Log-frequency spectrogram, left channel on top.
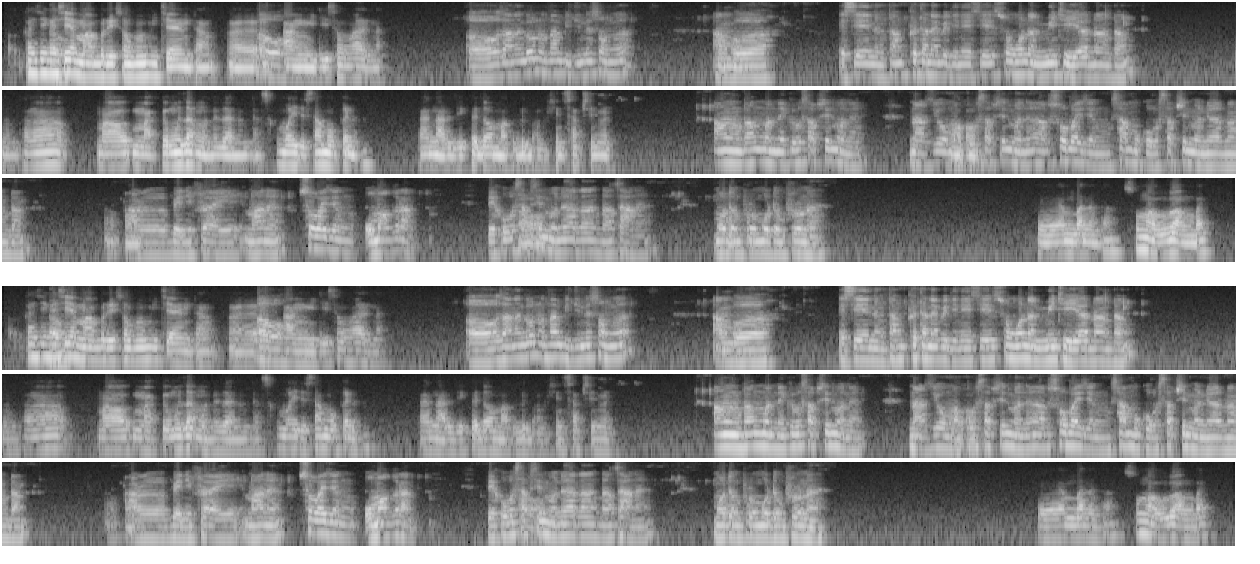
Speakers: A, on the left; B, on the right.
A: खायसे खायसेया
B: औ
A: माबोरै सङो मिथिया नोंथां। ओ
B: औ
A: आं इदि सङो आरोना।
B: औ जानांगौ नोंथां बिदिनो सङो,
A: औ
B: आंबो
A: औ
B: एसे नोंथां खोथानाय बायदिनो एसे सङो होननानै मिथियो आरोना नोंथां।
A: नोंथाङा मा माखो मोजां मोनो जानो ना सबायजों साम'खौनो? ना नारजिखौदो अमाखौदो बांसिन साबसिन मोनो?
B: आं नोंथां मोन्नैखौबो साबसिन मोनो नारजि अमाखौबो
A: औ औ
B: साब सिन मोनो आरो सबाइजों साम'खौबो साबसिन मोनो आरो नोंथां
A: औ औ
B: आरो बेनि फ्राय मा होनो सबाइजों अमा गोरान बेखौबो साबसिन
A: औ
B: मोनो आ रो ना जानो मोदोमफ्रु
A: औ औ
B: मोदोमफ्रुनो।
A: दे होमबा नोंथां समाबो बांबाय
